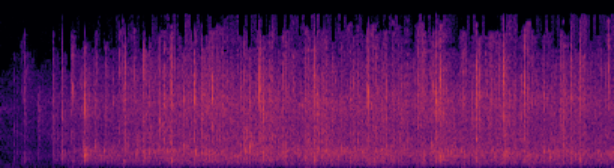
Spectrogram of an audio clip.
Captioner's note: audience applauding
